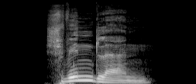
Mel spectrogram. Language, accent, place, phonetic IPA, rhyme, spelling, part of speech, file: German, Germany, Berlin, [ˈʃvɪndlɐn], -ɪndlɐn, Schwindlern, noun, De-Schwindlern.ogg
- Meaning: dative plural of Schwindler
